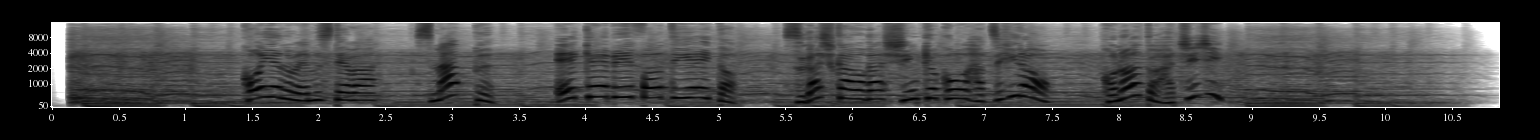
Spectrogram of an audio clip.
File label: jp promo; jp mstation promo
